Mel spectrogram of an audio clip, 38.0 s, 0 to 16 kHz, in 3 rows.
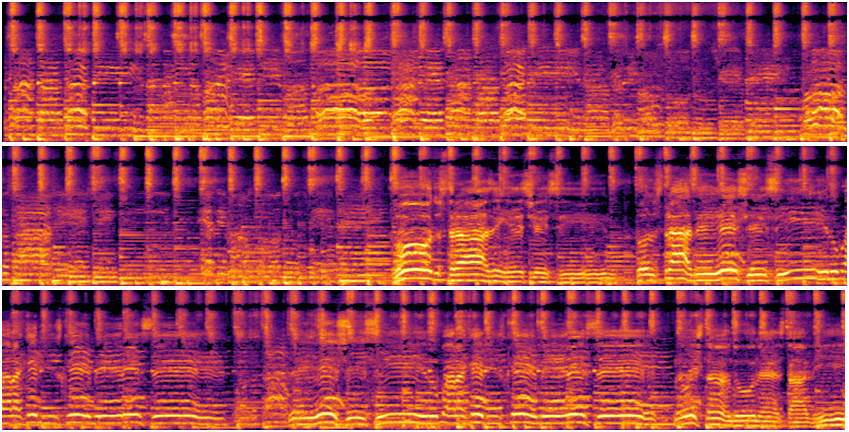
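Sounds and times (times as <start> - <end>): group singing a hymn: 0.0 - 21.5, 22.2 - 38.0
maracas shaking: 0.0 - 38.0
strummed acoustic guitars: 0.0 - 38.0.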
